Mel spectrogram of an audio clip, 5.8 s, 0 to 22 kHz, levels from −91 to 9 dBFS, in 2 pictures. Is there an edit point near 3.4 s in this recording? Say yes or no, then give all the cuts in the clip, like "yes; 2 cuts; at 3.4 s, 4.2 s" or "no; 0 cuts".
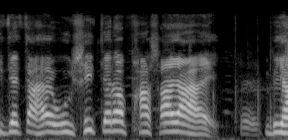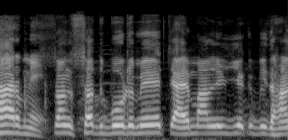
yes; 1 cut; at 3.4 s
